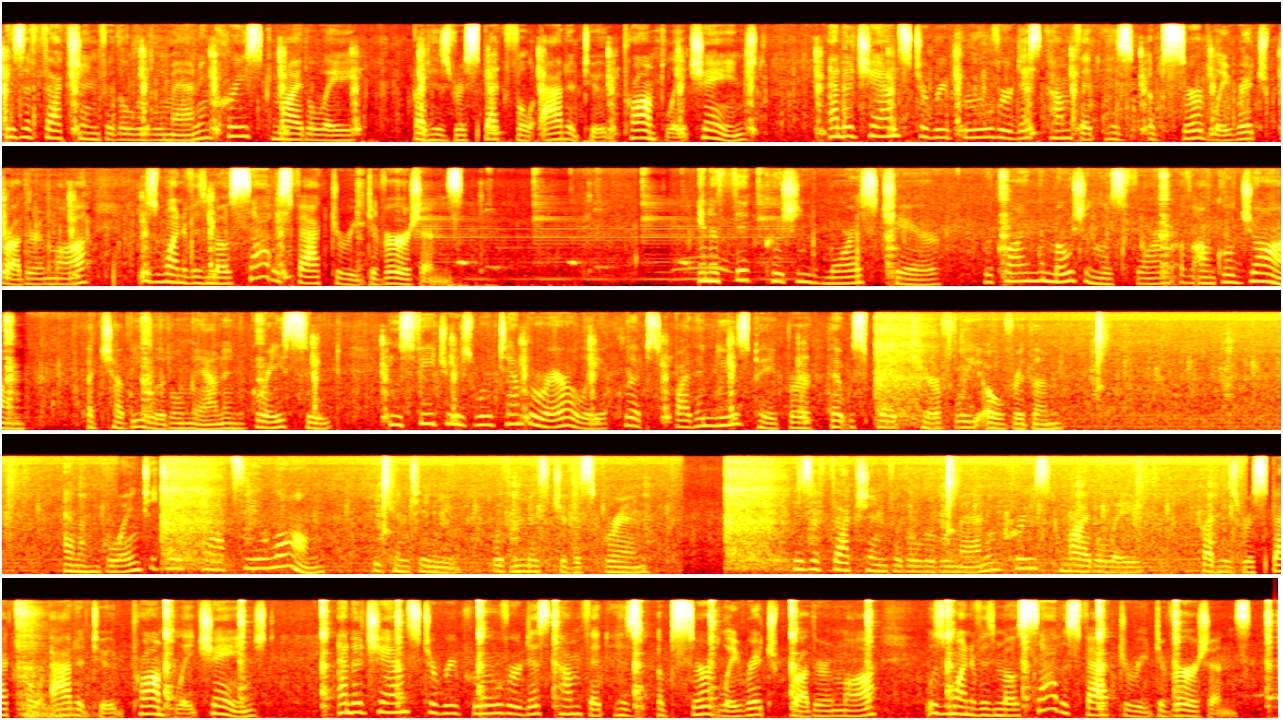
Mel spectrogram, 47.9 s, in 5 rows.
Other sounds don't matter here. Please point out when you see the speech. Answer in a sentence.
The speech can be heard from 0.1 to 13.2 s, from 14.8 to 27.2 s, from 29.2 to 33.8 s and from 34.7 to 47.8 s.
